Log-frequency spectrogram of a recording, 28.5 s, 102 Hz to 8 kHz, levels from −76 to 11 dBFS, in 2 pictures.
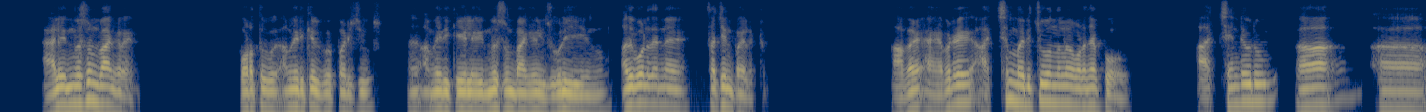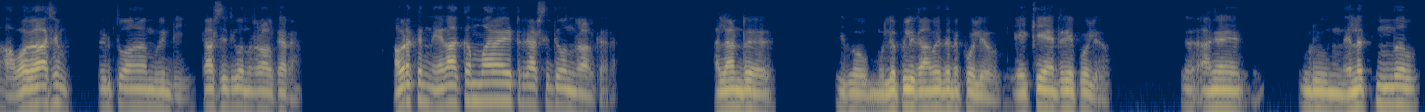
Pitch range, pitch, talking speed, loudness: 110-135 Hz, 120 Hz, 95 wpm, -19 LUFS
